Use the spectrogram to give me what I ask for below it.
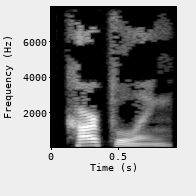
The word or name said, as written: carpooling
